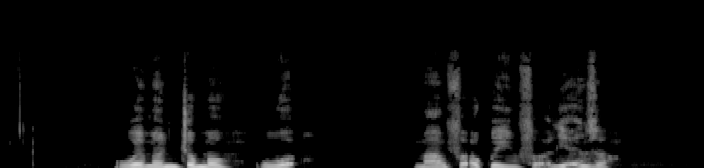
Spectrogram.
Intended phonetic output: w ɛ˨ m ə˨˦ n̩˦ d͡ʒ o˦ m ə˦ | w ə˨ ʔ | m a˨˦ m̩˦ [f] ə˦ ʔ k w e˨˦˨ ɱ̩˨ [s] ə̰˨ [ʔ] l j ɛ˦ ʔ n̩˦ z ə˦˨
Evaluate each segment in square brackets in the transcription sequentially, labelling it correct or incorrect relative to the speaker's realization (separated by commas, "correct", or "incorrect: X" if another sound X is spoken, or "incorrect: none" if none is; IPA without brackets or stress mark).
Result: correct, incorrect: f, correct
